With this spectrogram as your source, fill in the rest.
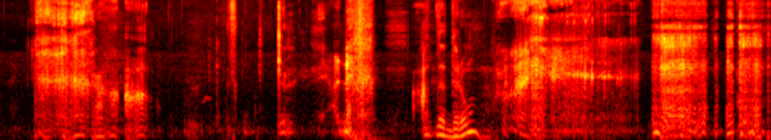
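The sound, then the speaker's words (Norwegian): A person growls like a bear in rough, throaty bursts during a phone call to a hotel, mixed in with excited talking and laughter between the growls. “Du var en bjørn! Du var så jævlig en bjørn.”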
